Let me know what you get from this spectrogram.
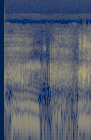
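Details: Kumo the Keeshond and Sully the Boston Terrier play tug with a blue ball, spinning in circles; a low, steady, droning growl comes in three drawn-out bursts, the first the longest, with brief pauses between.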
